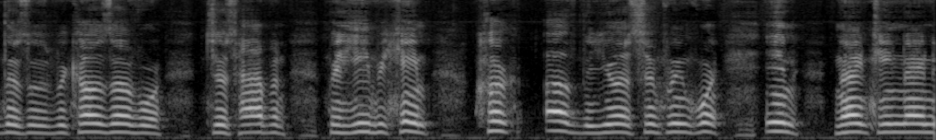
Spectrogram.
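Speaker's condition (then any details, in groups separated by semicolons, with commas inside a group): Traumatic brain injury; speech affected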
